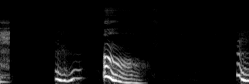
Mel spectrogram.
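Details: Hoover, a Pembroke Welsh Corgi indoors, whimpers his 'poor me' plea to be given a cookie: a short wavering moan, then a longer whine sliding down in pitch, and a final falling moan, with quiet gaps between.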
